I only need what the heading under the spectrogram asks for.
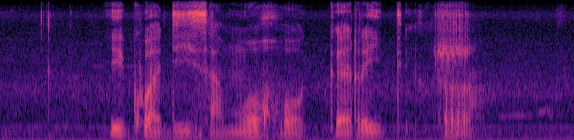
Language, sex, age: Tswana, male, 21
